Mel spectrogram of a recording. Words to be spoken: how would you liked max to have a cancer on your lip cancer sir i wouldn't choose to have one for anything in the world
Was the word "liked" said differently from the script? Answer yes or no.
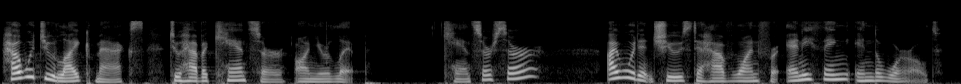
yes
